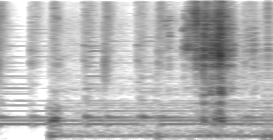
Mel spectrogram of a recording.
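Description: Background music with steady held notes; near the end, one short crunch of a bite into a fresh vegetable rice paper roll.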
